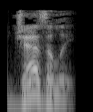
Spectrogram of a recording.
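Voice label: "jazzily", British English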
